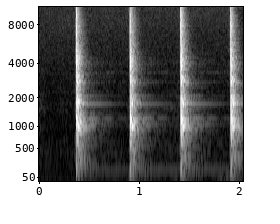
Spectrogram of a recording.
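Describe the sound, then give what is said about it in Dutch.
Four sharp, woody rimclicks struck on the rim of a snare drum, evenly spaced about half a second apart, each a crisp knock with a short ringing tail, played alone. “Een klap op de snaredrum, op de rand van de snaredrum eigenlijk.”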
